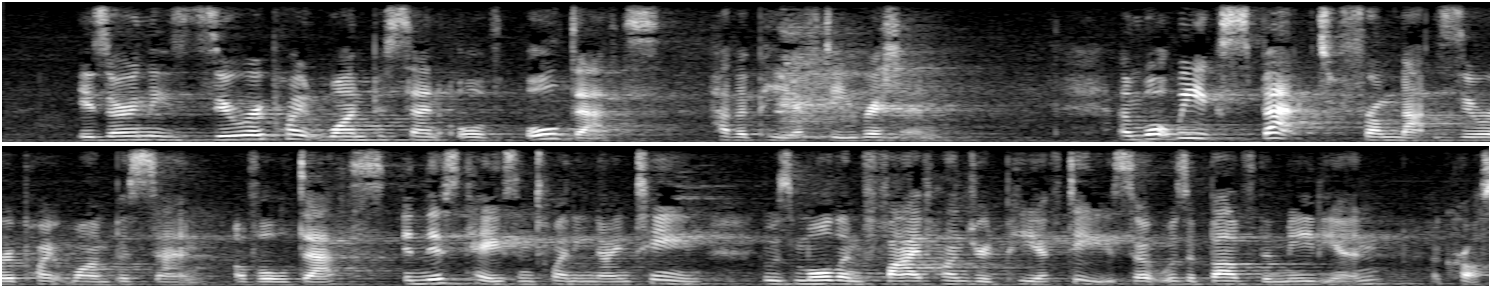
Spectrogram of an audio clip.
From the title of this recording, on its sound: Live from the 2023 Chief Coroner's Conference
